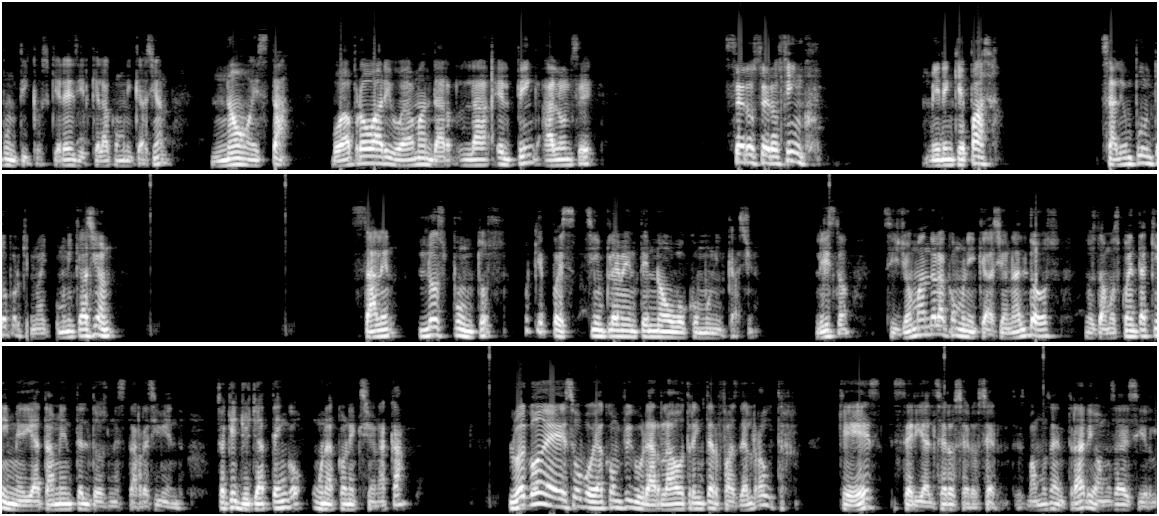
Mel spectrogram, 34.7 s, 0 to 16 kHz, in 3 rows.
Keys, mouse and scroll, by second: 13.5 alt+d.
